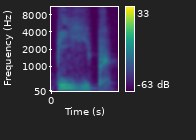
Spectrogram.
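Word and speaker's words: beep: 비입. 여러분, beef, BEEF랑 구분해야 됩니다.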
